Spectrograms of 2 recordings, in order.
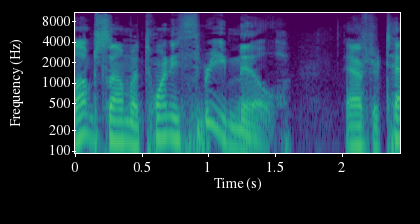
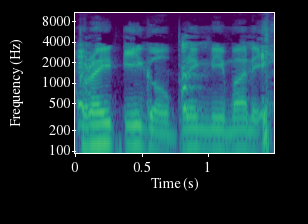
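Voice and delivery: put-on Indian voice; 2 semitones lower than usual. Reading someone's quotes aloud as a joke, in a stereotyped Indian voice. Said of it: "In an Indian voice?".

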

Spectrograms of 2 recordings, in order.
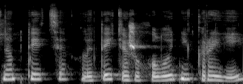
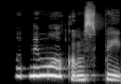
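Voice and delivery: shrill, very high, very loud mocking tease; 11 semitones higher, 8 dB louder than usual. Answering a companion's question about how a squirrel sleeps in winter: mocking. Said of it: "насмішкувато сказав Павлусь".

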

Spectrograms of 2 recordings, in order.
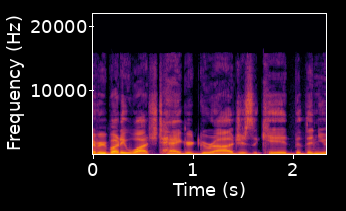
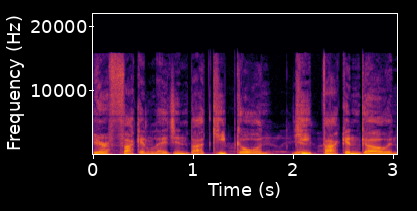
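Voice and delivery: put-on drunk Irish accent, mock drunk voice. Riffing on someone's story about a man asking for a photo, imitating a drunk irish guy. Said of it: "drunk Irish dude".

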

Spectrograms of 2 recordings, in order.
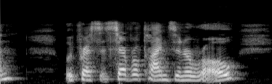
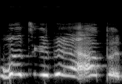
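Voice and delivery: put-on sobbing panic, very high crying wail; 12 semitones higher than usual. Retelling being stuck with nobody answering the alarm, retelling crying. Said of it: "and I start crying".

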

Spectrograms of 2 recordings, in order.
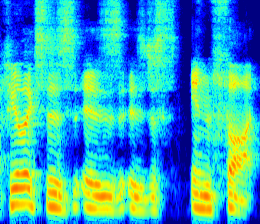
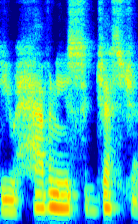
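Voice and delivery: muttered aside under the breath; 4 dB quieter than usual. Describing a nervous character's aside, muttering under his breath. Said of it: "under his breath".

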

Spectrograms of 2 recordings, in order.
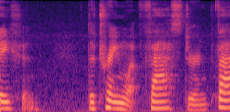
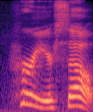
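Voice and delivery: cheeky, impudent, pitched-up delivery; 5 semitones higher than usual. One engine retorts to another engine that told it to hurry; cheeky. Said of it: "said cheeky Thomas".

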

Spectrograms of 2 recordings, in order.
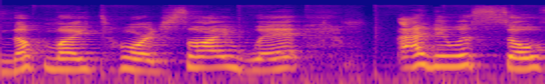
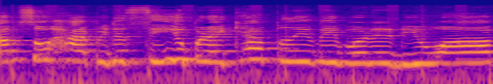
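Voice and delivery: downcast, sad tone in a higher voice; 8 semitones higher than usual. Retelling arriving among the other players, imitating Reem sounding sad. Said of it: "she was like all sad".

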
